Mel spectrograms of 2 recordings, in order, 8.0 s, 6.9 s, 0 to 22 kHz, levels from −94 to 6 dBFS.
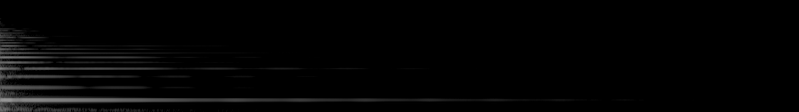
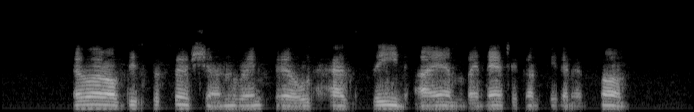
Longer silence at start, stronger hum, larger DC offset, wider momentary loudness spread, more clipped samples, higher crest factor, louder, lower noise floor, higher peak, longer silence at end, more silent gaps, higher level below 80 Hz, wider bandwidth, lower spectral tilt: second, 0 s vs 0.75 s; neither; neither; first, 22 LU vs 12 LU; neither; about the same, 22 dB vs 20 dB; second, -47 LUFS vs -34 LUFS; first, under -90 dBFS vs -81 dBFS; second, -30 dBFS vs -14 dBFS; first, 5.6 s vs 0.7 s; neither; second, -82 dBFS vs -74 dBFS; first, 7.6 kHz vs 4.4 kHz; second, -1 dB/octave vs -4.5 dB/octave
